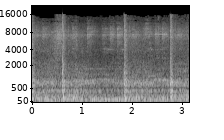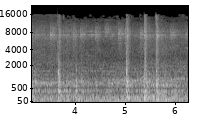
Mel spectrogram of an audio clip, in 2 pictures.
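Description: Aerial fireworks shells bursting overhead in an electronically fired display: about eight sharp bangs, irregularly spaced, over a continuous rumble of further explosions and crackle.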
